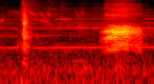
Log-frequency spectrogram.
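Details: A perched crow gives a short harsh caw, then after a pause a longer, hoarse, drawn-out caw, over a faint steady hum.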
